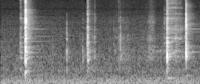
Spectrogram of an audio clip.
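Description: Small mechanical clicks from the Agfa Isola I folding camera's aperture setting being worked by hand: four sharp, irregularly spaced clicks, the first the loudest.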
